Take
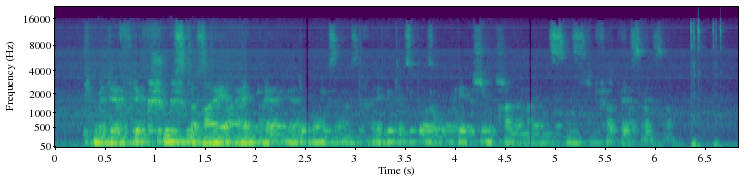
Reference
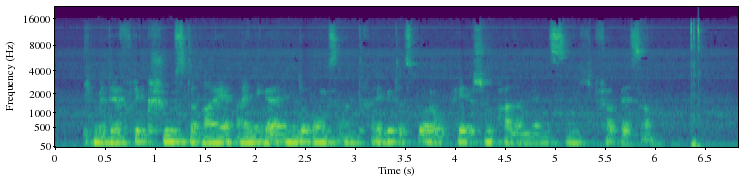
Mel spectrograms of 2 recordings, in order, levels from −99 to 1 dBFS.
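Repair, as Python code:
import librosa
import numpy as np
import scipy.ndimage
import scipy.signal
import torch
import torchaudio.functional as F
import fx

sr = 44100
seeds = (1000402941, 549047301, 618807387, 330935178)

y = fx.fix_interpolate(x, sr, at_s=(2.51, 4.74), length_ms=14.0)
y = fx.fix_echo_inverse(y, sr, delay_ms=221, level_db=-8.0)
y = fx.fix_level(y, sr, at_s=1.91, step_db=6.5)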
